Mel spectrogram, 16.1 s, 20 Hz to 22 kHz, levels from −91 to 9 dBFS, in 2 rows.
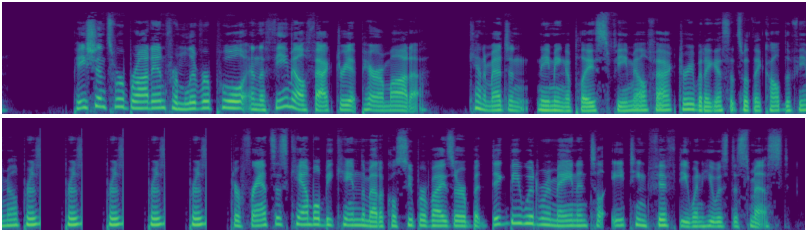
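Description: Speech clip with a stutter with silent gaps from 8.43 to 10.34 s, likely a stalled stream retrying: a 0.2 s fragment repeats four times, each followed by about 0.21 s of digital silence, and the underlying speech is lost.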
